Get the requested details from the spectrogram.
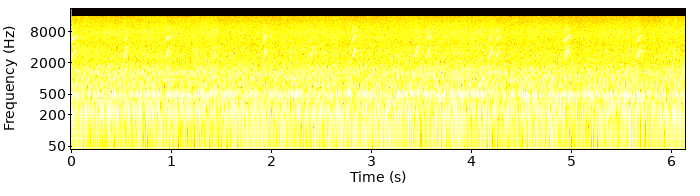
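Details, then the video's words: Steady wing-muscle hum from honey bees flying in and out of a Top Bar Hive entrance on nectar trips, a low continuous drone with occasional sharp high chirps scattered above. "Bees Sound Effects"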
